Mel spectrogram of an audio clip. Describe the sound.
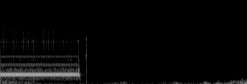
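A telephone call rings out on speakerphone. One steady electronic ring tone lasts under a second, then cuts to near silence with faint low noise.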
